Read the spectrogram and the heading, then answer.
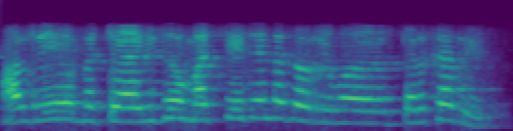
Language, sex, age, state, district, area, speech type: Kannada, female, 60+, Karnataka, Koppal, rural, conversation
